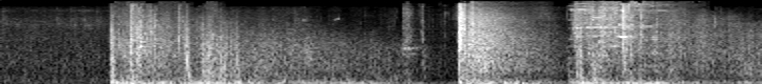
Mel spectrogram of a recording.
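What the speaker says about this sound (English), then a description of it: "Nades are a flying, guns are a shooting." Video game combat with bursts of gunfire and grenade explosions: three loud booming volleys that each start sharply and roll on, separated by a quieter lull.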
